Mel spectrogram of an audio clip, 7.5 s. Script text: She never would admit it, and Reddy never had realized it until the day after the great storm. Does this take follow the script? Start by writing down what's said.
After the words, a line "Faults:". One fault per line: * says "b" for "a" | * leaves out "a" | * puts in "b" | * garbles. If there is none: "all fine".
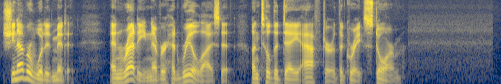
She never would admit it, and Reddy never had realized it until the day after the great storm.
Faults:
all fine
